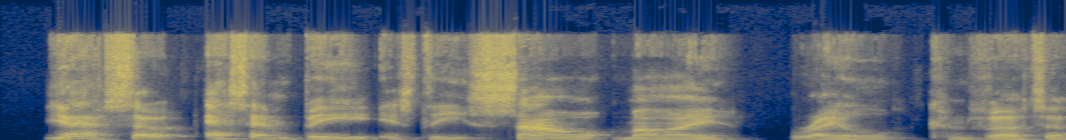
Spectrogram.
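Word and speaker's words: Sao Mai: Yeah, so SMB is the SAO-MI Braille converter. SAO-MI is spelt SAOMAI, and it's a fully functioned Braille translation program.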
